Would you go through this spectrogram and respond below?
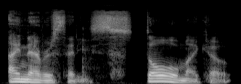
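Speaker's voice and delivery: "stole" stretched out and stressed. Shown as a demonstration. DJ showing ways to say one line, stress on "stole". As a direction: draw out the word "stole". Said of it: "this many ways to say this".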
